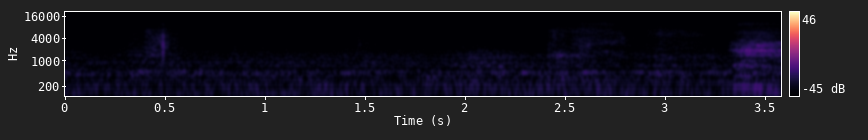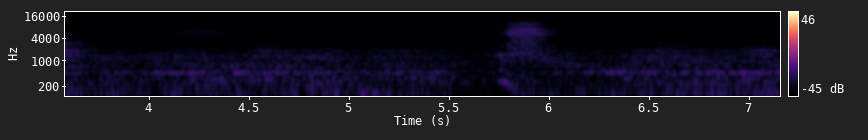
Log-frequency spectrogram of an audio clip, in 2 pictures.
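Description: A man breathing hard in a run of heavy breaths after an exercise round of push-ups and dumbbell clean and presses, with stronger exhales about three and a half and six seconds in.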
